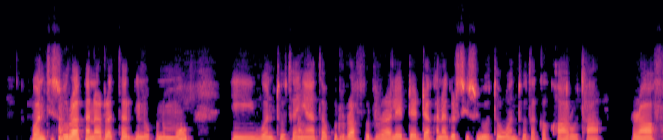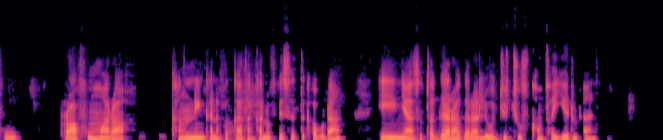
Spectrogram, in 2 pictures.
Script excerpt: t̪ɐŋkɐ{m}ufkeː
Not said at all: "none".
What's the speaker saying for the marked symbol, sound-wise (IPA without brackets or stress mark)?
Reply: n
